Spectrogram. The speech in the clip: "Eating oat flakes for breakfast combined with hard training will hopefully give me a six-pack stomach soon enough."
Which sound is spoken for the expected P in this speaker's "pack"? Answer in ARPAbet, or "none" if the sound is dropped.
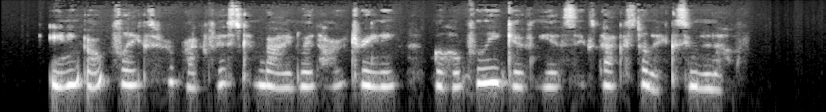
B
